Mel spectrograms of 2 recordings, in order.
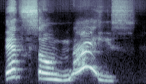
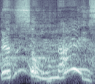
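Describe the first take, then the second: First: High, very slow mock gush. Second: High, slow, loud mock gush. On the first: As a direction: stretch it out high like a fake compliment. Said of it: "When someone's voice goes up". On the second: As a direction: mimic her voice jumping way up. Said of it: "See how her voice went up?".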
